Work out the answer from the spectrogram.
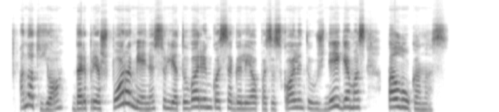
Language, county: Lithuanian, Klaipėda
